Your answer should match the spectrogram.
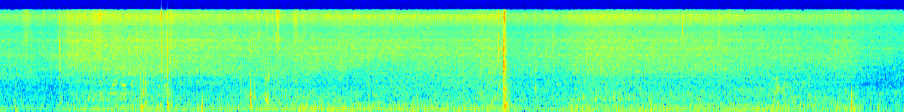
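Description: Motor vehicle engine idling with a steady low hum that dies away near the end, with a single sharp knock about ten seconds in.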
